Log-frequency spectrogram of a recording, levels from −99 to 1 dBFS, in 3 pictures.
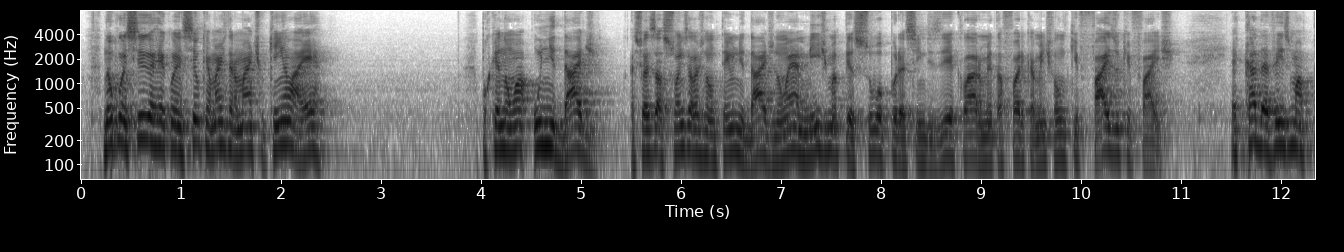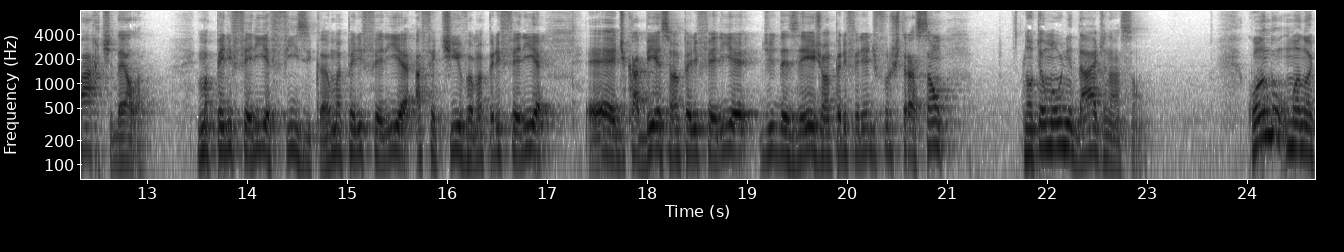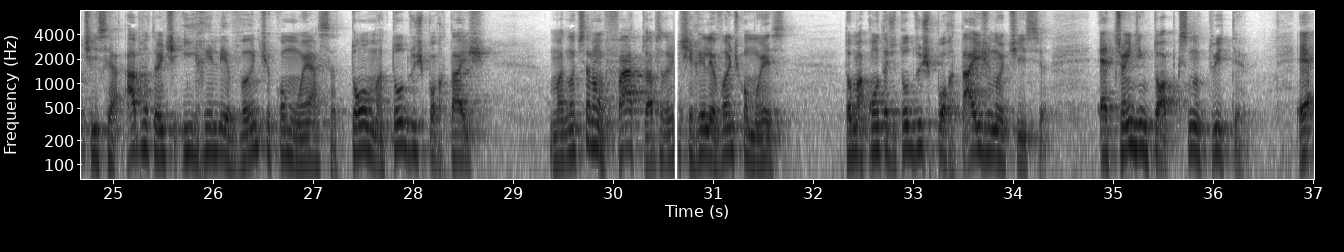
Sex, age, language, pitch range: male, 30-49, Portuguese, 120-150 Hz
